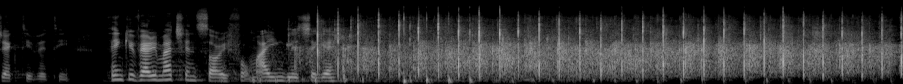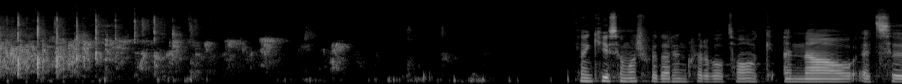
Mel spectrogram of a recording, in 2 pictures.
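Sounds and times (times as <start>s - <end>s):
audience applauding: 2.8s - 12.5s.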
